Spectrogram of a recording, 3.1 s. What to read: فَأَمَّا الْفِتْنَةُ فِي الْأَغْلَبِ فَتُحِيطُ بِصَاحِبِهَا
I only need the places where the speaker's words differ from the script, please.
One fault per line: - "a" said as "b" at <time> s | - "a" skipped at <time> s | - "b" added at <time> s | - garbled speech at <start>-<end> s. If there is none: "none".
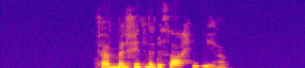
- "فِي الْأَغْلَبِ فَتُحِيطُ" skipped at 1.6 s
